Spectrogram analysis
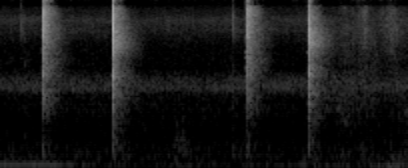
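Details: Four sharp, crisp clicks at irregular intervals from the person's own ankle as it moves, described as a strange sound; ankle joint clicking.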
